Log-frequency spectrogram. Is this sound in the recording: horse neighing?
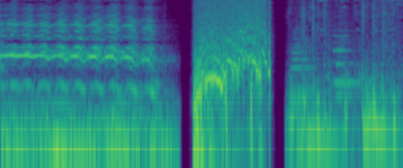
yes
